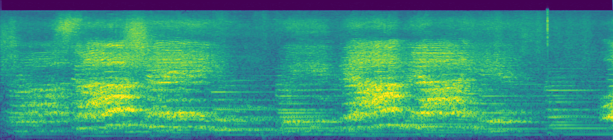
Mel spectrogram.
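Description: Choir of young children singing together with piano accompaniment, in phrases that swell and fade.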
